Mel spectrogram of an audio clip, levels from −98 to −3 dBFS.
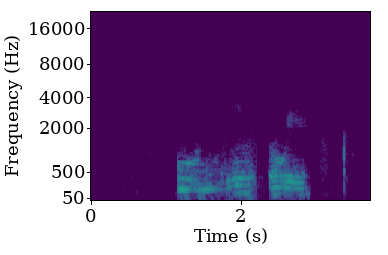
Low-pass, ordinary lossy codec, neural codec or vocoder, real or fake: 3.6 kHz; Opus, 24 kbps; codec, 44.1 kHz, 2.6 kbps, DAC; fake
